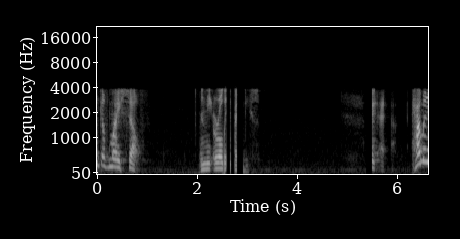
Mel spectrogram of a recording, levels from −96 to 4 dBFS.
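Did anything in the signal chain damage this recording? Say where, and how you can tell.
Yes, at the network stage: packet loss filled with silence. Between 2.52 and 2.92 s about 300 ms of the speech is missing, scattered over 400 ms in gaps of up to 120 ms, and at 5.38 to 5.50 s a single 120 ms hole appears. The holes fall in whole multiples of 20 ms, which points to 20 ms packets under the G.711 telephone coding. The receiver inserted silence with hard edges rather than repeating or fading audio, so this is not concealment.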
